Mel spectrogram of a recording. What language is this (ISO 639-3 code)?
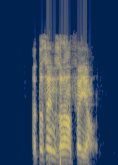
kab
